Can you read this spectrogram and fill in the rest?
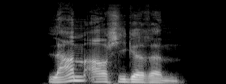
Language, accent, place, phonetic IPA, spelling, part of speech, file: German, Germany, Berlin, [ˈlaːmˌʔaʁʃɪɡəʁəm], lahmarschigerem, adjective, De-lahmarschigerem.ogg
- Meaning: strong dative masculine/neuter singular comparative degree of lahmarschig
